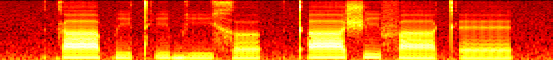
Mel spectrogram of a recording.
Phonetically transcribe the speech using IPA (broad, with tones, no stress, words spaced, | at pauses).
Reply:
kaː˦pi˨tʼi˧biː˨ xʌ˧ | kʼaː˦ʃi˦ faː˨ kʼɛː˨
